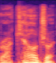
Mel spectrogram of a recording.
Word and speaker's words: Raquel Joy: I said it wrong before. It's Raquel Joy.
